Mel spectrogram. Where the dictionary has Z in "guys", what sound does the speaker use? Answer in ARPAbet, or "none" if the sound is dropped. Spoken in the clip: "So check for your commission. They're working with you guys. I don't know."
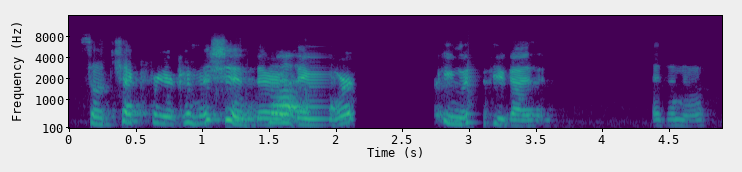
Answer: Z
